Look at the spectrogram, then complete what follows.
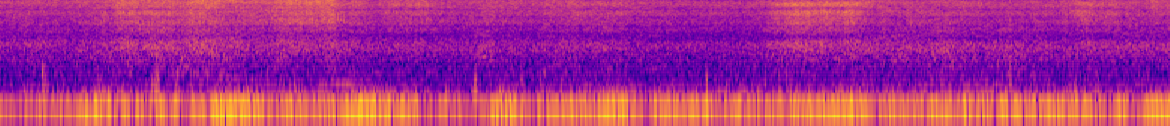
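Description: Wind buffeting the microphone, a loud low rumble that rises and falls, over the wash of sea water as a boat moves along.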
